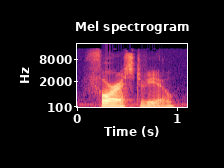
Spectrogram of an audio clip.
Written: Forest View

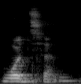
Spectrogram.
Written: Woodson

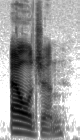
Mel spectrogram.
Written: Elgin

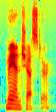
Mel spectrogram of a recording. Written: Manchester

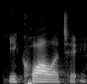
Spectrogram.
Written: Equality

